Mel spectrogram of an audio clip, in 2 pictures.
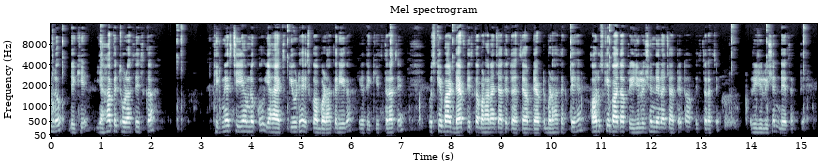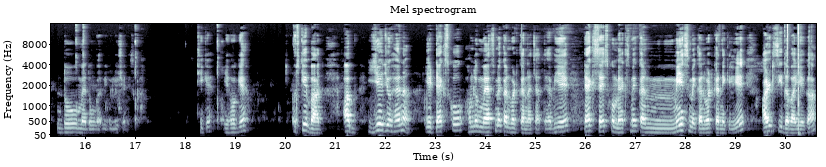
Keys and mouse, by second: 2.6-17.8 middle drag, 30.4 alt+c.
